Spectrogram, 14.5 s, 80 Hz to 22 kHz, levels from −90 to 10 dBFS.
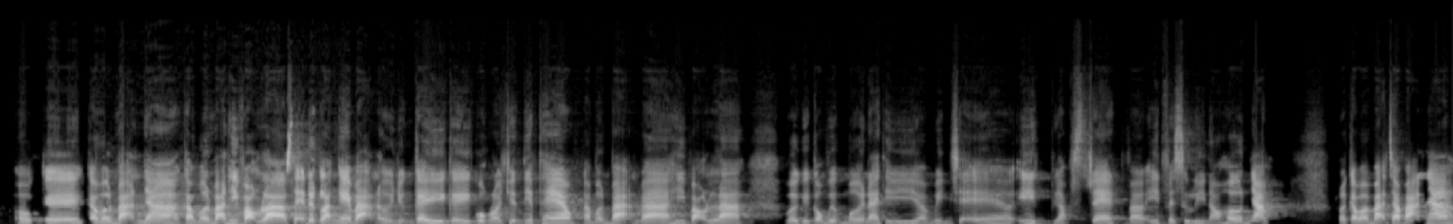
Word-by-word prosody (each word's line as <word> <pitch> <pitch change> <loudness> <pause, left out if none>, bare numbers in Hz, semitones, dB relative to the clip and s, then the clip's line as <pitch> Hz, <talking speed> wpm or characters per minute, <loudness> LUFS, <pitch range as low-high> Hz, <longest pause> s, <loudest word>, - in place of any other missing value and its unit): Ô 200 +1 -4
kê, 200 0 +4
cảm 180 -1 +1
ơn 200 +3 -1
bạn 195 - +2
nhá. 220 +4 +4
Cảm 175 - +2
ơn 200 +4 -1
bạn. 225 - +4
Hy 280 -1 +3
vọng 275 - +5
là 200 -2 +7
sẽ 200 - +5
được 260 0 +1
lắng 195 0 +4
nghe 235 +3 +5
bạn 250 -9 +3
ở 165 -1 -5
những 180 +4 -9
cái 195 -1 +1
cái 190 -1 0
cuộc 240 +3 -4
nói 195 -1 -4
chuyện - - -8
tiếp 285 +1 -6
theo. 255 -2 +3
Cảm - - -6
ơn 210 +2 -10
bạn 230 -4 +1
và 185 -1 +2
hy 230 +1 -10
vọng 235 - -3
là 185 0 -1 0.4
với 180 0 -6
cái 190 +1 -10
công 225 +4 -6
việc 240 -2 -9
mới 180 -3 -8
này 215 +2 -3
thì, 185 -4 -12
à, 175 0 -9
mình 175 -1 -16
sẽ 240 - -8
ít 300 +2 -7
gặp 210 - -10
stress 215 +1 -4
và 180 0 -6
ít 255 - -11
phải - - -9
xử 200 -1 -7
lý 165 0 -13
nó 165 +1 -7
hơn 230 -1 -5
nhá. 255 +3 +3 0.7
Rồi 210 - -7
cảm 200 0 -1
ơn 205 +4 -2
bạn, 270 - +2
chào 235 - +3
bạn 240 0 +2
nha! 295 +3 +4
200 Hz, 250 wpm, -20 LUFS, 185-235 Hz, 0.7 s, là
